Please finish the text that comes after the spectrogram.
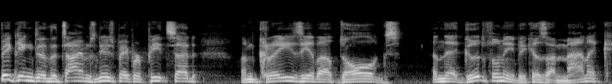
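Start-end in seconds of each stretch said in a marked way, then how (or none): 2.4-6.1 put-on English accent, a best attempt. Reading out a quote from a newspaper interview, in an attempted English accent. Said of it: "That's my best English accent".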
